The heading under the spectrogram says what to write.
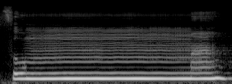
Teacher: Maka cara membunyikan mim ini adalah didengungkan dulu. Tahan kurang lebih 2 harokat sampai ada getaran halus ke hidung. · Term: gunnah musyaddadah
